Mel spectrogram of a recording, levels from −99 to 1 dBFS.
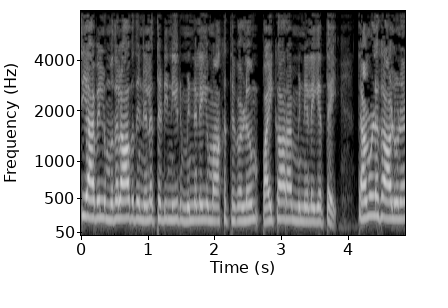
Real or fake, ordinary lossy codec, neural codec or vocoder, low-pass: real; none; none; none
